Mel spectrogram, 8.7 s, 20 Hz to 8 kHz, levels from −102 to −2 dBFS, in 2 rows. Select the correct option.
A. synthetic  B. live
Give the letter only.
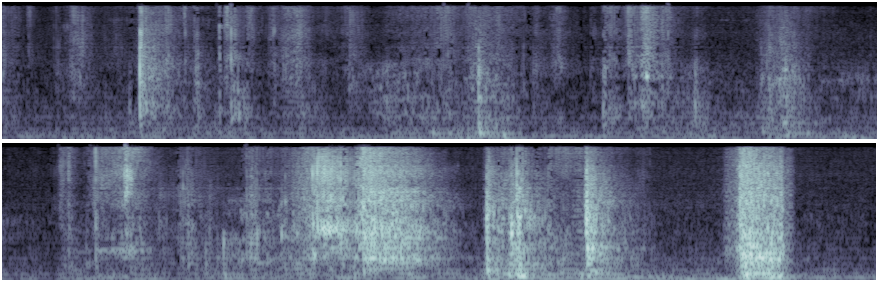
A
